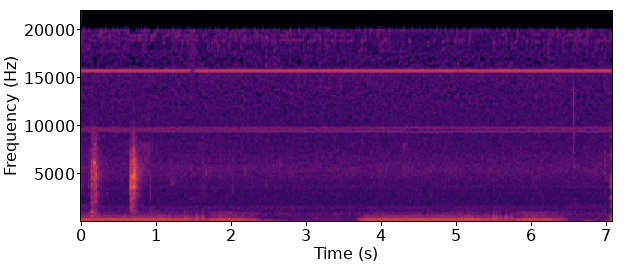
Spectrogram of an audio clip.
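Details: Chest auscultation teaching recording: breath sounds with fine, brief crackles late in each inspiration, from small bubbles forming in the alveoli; fine (moist) crackles.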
